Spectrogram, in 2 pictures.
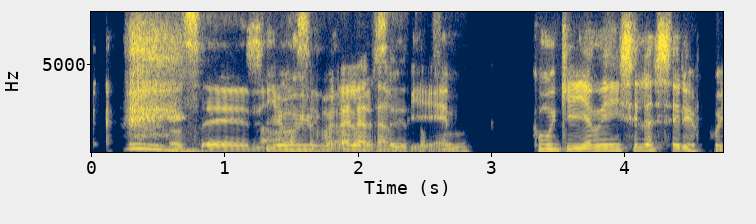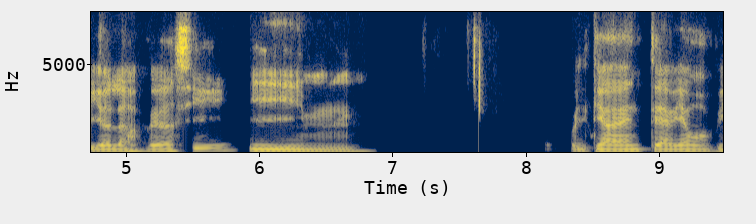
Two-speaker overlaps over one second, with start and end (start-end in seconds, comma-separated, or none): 1.1-2.9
